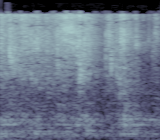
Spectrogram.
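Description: Water streams steadily from the outlet pipe of a Livpure RO purifier during backwash, a close, continuous rushing splash with no talk over it.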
